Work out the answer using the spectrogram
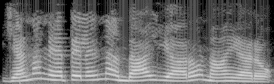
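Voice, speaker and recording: A woman's voice: very high-pitched, lively intonation, fast talker, a bit bright, dry recording, clean studio sound. A woman voicing a blunt, teasing girlfriend. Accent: Kanyakumari Tamil. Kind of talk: cartoon web-series voice acting.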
